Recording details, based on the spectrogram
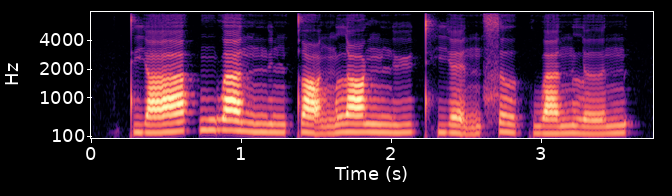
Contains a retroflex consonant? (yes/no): no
